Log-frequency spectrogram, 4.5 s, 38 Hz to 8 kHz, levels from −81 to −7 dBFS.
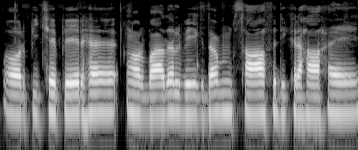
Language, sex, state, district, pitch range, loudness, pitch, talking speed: Hindi, male, Bihar, East Champaran, 135-140 Hz, -19 LUFS, 135 Hz, 160 wpm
